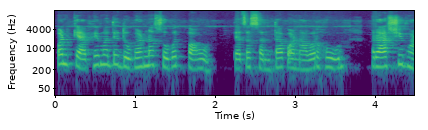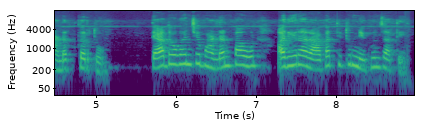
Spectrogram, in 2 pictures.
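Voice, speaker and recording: High-voiced woman storyteller. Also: normal speed, a little mellow. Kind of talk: story narration.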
